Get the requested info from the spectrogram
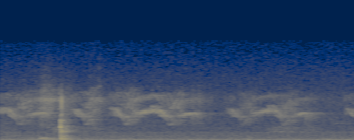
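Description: A Brown-eared Bulbul gives high, shrill calls that waver up and down in repeated loops, with a single sharp click near the start.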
